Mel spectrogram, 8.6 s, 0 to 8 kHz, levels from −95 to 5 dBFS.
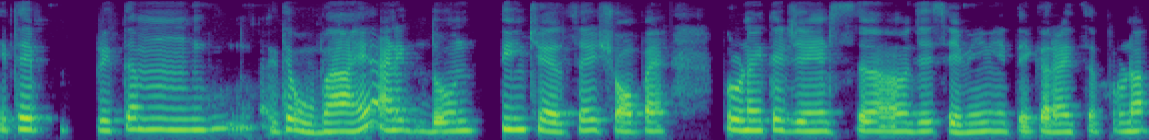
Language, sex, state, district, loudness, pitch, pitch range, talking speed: Marathi, female, Maharashtra, Chandrapur, -16 LUFS, 210 Hz, 195-230 Hz, 125 wpm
